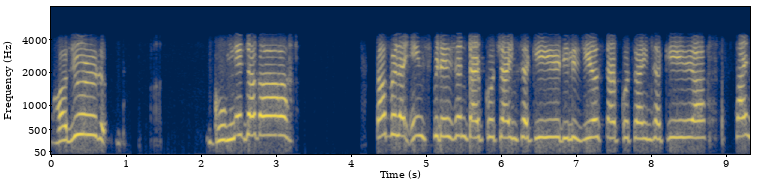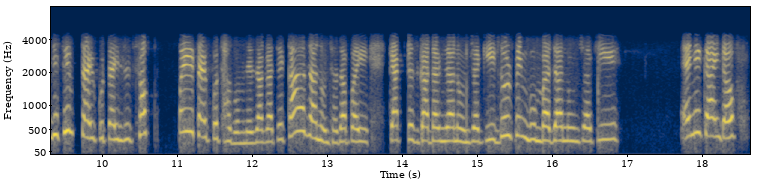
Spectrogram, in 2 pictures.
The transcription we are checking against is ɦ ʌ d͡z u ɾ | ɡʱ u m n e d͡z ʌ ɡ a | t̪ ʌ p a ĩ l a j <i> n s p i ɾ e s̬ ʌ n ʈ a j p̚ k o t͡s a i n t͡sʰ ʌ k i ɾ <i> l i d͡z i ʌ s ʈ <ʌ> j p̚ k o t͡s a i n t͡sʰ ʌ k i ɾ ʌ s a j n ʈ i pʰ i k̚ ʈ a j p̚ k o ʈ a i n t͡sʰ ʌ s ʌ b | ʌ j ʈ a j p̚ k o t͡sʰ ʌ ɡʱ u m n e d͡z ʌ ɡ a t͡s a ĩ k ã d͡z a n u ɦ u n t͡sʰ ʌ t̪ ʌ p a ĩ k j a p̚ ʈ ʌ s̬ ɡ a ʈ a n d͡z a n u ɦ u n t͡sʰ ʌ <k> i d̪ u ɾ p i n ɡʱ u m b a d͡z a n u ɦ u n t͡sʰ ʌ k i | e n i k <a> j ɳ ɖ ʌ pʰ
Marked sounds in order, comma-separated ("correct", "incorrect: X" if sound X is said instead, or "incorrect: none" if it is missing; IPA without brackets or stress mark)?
correct, correct, incorrect: a, correct, correct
